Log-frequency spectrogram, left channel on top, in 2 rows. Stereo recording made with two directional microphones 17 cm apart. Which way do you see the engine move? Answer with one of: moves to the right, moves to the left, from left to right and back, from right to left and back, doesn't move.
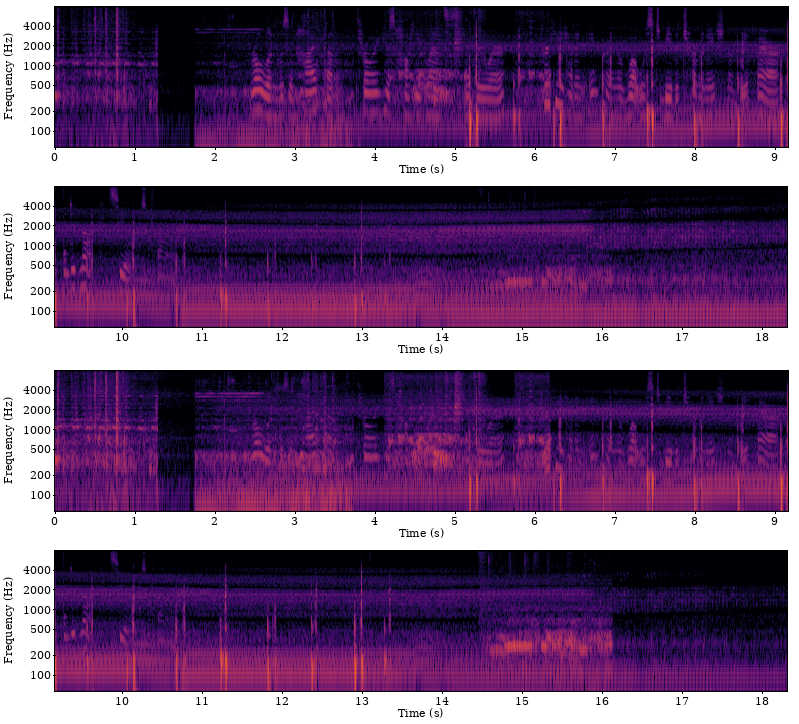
moves to the left.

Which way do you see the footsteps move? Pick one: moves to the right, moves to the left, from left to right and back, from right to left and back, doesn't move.
moves to the right.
